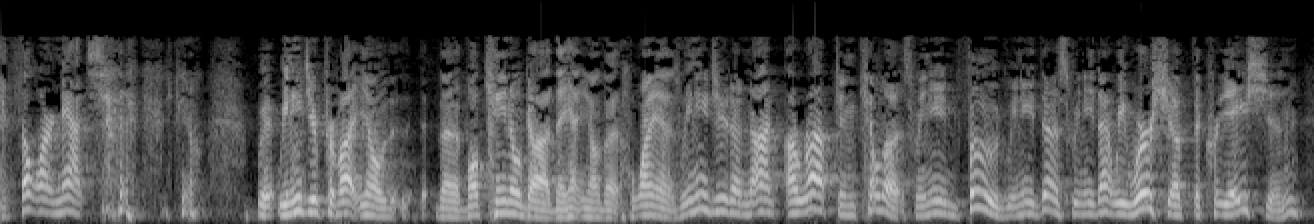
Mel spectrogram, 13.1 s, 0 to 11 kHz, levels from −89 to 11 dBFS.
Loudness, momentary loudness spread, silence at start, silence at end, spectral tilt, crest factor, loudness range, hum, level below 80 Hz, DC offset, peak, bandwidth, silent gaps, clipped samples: -17 LUFS; 13 LU; 0 s; 0.15 s; -7 dB/octave; 18 dB; 2 LU; none; -60 dBFS; under 0.1%; 0 dBFS; 6.6 kHz; none; under 0.1%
